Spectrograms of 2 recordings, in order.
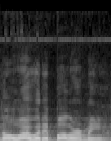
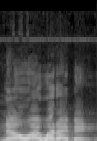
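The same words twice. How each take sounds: First: Lightly mimicked Cuban accent. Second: Lightly camp, emphatic comeback; buddy's camp reply. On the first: Cuban friend replying to the actor, mock Cuban accent. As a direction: answer back with a put-on Cuban accent. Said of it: "who's a diehard Cubano". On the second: Retold or imitated. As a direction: hit "why" louder in a mildly camp voice. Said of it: "And he went".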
